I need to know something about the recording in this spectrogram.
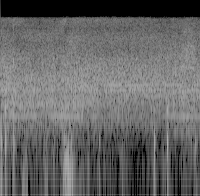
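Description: Quiet room tone: a steady hiss with a faint steady hum, and a few soft faint taps.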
